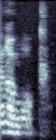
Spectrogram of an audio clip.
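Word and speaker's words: Anáhuac: No pronuncien anat, sino anat con la w casi consonante, pegando levemente los dientes superiores a la inferior, así como se pronuncia Ana Wok.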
